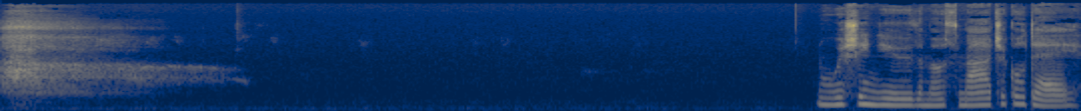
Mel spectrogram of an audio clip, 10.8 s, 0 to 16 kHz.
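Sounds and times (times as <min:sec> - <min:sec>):
deep exhale through the open mouth during a guided breathing exercise: 0:00.0 - 0:02.3
speech: 0:08.2 - 0:10.8.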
